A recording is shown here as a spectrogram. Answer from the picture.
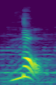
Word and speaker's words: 臑: 这个字我们专门查了，念闹。对，闹脾气那个闹的发音哈、啊，叫痹闹穴。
